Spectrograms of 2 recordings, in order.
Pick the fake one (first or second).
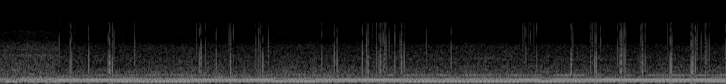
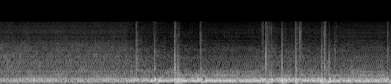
second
